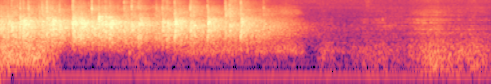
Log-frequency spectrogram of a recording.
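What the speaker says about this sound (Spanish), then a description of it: "denle un aplauso al Señor, porque Él se lo merece" A church congregation applauds the Lord in dense, sustained clapping that swells for about three seconds before dying away into a softer murmur of the room.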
